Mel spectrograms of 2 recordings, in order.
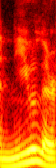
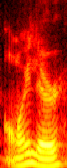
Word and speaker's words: Euler: run what's called a new air filter or i guess if you're german euler that would be probably the pronunciation i don't know just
